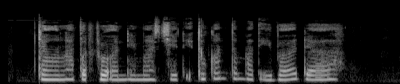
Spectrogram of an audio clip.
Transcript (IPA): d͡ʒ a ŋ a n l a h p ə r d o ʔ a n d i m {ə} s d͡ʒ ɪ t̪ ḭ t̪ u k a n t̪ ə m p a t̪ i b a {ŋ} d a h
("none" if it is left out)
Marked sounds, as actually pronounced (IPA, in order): a, none

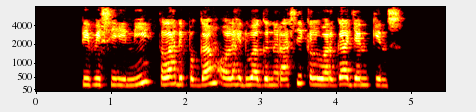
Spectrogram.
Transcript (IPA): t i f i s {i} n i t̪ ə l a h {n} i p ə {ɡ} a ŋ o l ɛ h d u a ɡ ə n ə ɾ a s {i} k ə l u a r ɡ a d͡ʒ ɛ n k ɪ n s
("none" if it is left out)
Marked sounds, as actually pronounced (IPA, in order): iː, d, ɡ, i

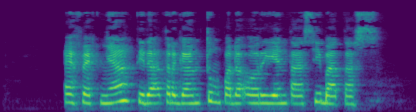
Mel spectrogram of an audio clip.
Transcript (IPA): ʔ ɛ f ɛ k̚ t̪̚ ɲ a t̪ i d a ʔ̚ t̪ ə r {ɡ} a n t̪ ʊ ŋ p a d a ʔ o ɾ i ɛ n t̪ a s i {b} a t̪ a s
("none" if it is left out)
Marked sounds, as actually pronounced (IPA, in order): ɡ, b

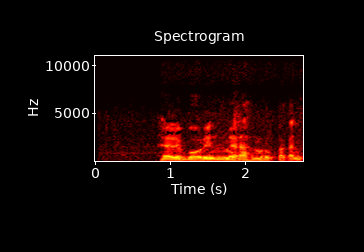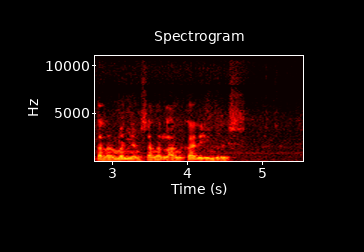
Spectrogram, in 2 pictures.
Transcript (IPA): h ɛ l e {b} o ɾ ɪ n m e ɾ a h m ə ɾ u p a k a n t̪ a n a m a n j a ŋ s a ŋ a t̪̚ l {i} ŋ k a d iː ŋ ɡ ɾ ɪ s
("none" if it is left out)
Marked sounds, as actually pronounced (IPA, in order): b, a

